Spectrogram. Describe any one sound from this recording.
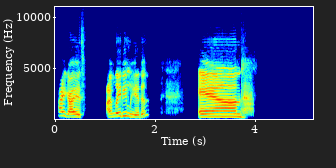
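Another middle-aged woman speaks through an online call.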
